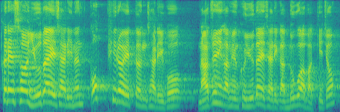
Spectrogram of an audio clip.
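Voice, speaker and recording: Animated Gyeongsang-accented priest in an echoey hall. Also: male voice, sits high, brisk. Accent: Gyeongsang Korean. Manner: jocular, colloquial, rhetorical questions to listeners. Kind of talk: informal religious lecture to a small group. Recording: echoey hall with long reverb.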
